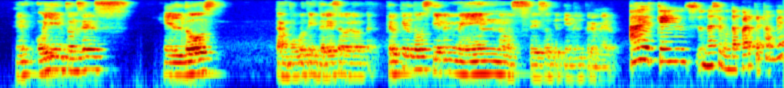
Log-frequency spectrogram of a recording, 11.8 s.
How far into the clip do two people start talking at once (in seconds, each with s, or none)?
none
